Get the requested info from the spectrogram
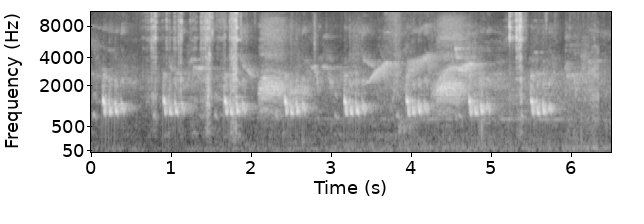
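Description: Birds calling: a short, rapidly pulsed call repeated about every two-thirds of a second, with two louder rising squawks in the middle, over a few sharp clicks as fish is cut on a boti blade.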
